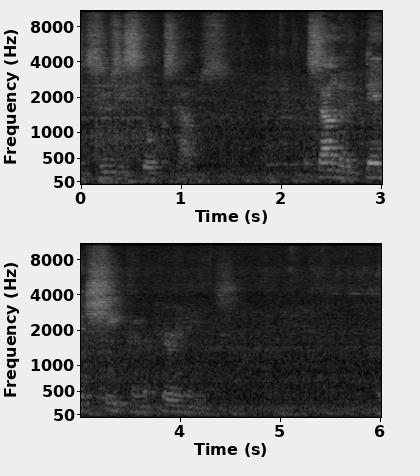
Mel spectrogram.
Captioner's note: birdsong starts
